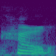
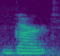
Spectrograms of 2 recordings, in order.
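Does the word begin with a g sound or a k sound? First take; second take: k sound; g sound. First: The word begins with a voiceless k sound. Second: The word begins with a voiced g sound. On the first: The speaker calls it right. "the k sound in card is a voiceless velar stop" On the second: The speaker calls it wrong. "the G is a voiced um, velar stop"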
